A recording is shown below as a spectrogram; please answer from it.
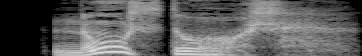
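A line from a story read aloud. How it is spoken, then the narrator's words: Contented sigh. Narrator (Russian): сыто вздохнул лейтенант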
